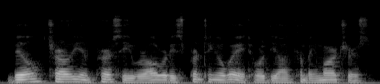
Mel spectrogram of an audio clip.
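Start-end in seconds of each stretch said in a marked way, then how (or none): none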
